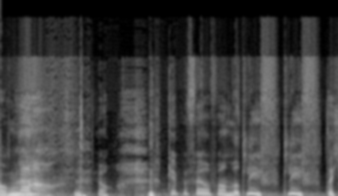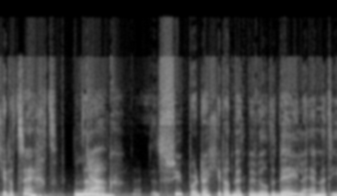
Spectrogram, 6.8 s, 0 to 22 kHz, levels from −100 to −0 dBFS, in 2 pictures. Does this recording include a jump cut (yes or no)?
yes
